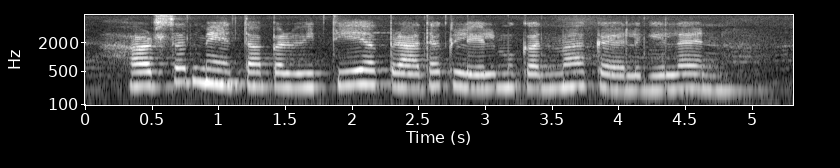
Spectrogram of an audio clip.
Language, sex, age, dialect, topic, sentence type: Maithili, female, 18-24, Southern/Standard, banking, statement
